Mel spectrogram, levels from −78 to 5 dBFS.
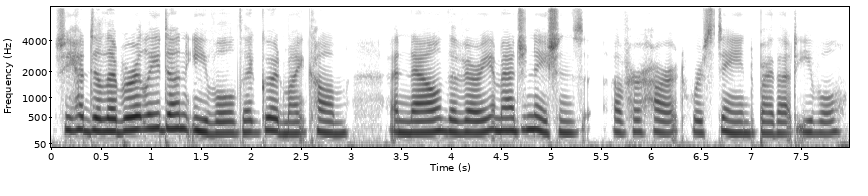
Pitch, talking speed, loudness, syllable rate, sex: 225 Hz, 165 wpm, -18 LUFS, 5.0 syllables/s, female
